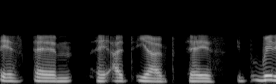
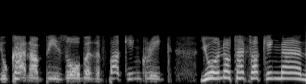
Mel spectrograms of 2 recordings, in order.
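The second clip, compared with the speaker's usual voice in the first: very high, rough, furious heckling outburst; 11 semitones higher than usual. Retelling how an audience member heckled a performer, imitating an angry heckler. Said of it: "he was like getting really angry at him".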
